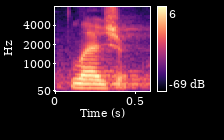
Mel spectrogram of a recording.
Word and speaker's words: Leisure: Our next person who we honor is Tiana Leisure, and I just learned how to pronounce her name, so Leisure.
